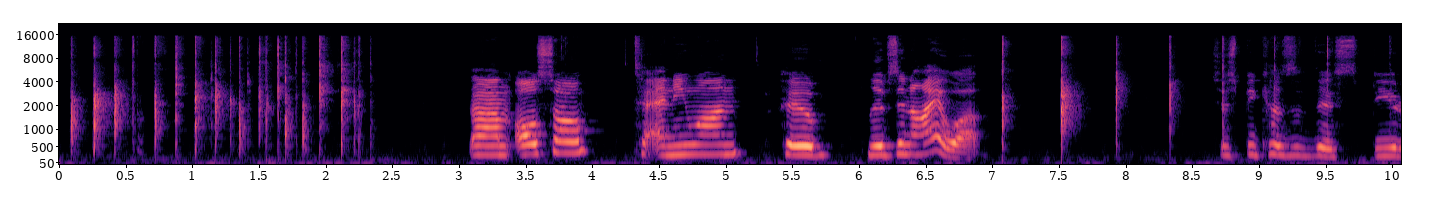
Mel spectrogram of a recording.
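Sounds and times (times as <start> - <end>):
hand clapping: 0.0 - 2.5, 7.0 - 10.0
speech: 3.1 - 7.0, 8.7 - 10.0.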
